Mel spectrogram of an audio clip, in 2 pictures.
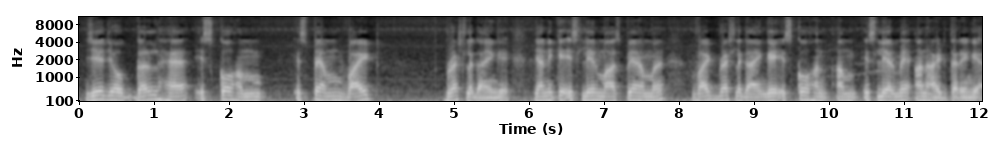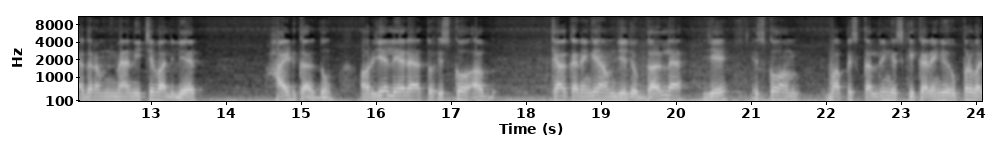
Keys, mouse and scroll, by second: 19.3 click.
